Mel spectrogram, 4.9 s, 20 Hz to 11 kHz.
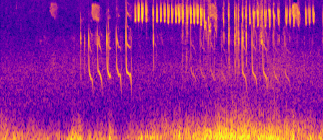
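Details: A junco at -18 °C gives a few sharp downslurred chips, then a rapid, high, even trill of dry pulses, over a low wind-like rumble. Such calls are given when juncos compete.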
